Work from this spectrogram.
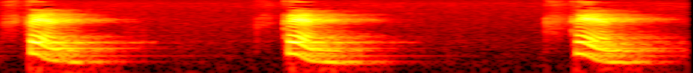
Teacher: Se você reparar, você não está usando as suas cordas vocais. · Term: unvoiced TH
